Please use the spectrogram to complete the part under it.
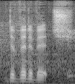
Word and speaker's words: Davidovich: That's a very Americanized pronunciation of that name because it is spelled D-A-V-I-D-O-V-I-C. And you're right, Davidovich, like Lolita Davidovich, the actress.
